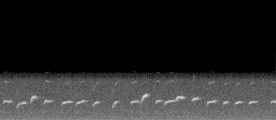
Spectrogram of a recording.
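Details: Male pet cockatiel whistling a song to two other cockatiels: a lively, uneven sequence of bright, clear whistled notes, many rising or up-slurred, with occasional louder swoops, continuing throughout.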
